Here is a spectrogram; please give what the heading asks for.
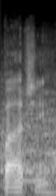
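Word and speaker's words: baci: in the store all that's spelled with an a though isn't it's B ACI but that's how it's pronounced Bachi well for those of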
